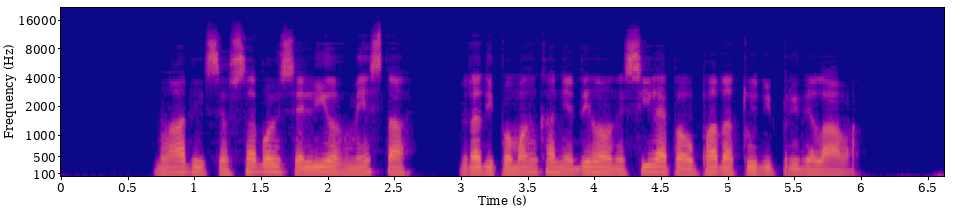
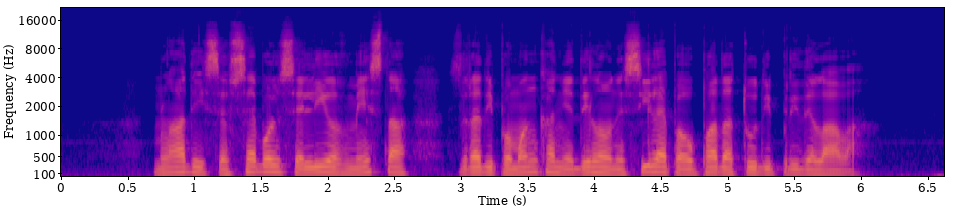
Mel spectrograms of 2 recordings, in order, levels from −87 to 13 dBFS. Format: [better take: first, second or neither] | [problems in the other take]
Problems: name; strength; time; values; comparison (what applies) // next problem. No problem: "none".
second | noise reduction (neural mask model DeepFilterNet 3)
